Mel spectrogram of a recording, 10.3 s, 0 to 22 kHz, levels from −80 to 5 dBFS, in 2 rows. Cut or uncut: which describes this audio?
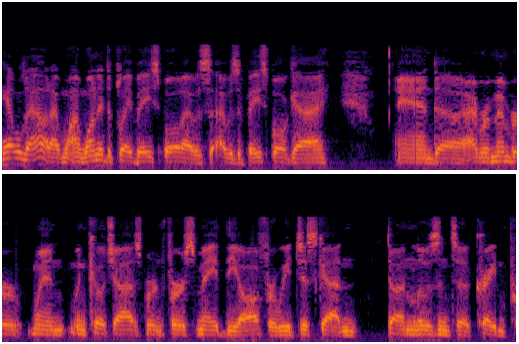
uncut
